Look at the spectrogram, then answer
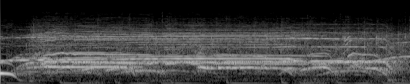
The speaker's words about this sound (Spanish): El aplauso fuerte para ….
